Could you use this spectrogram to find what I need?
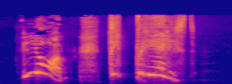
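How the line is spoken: Delighted squeal. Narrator (Russian): восхищенно завизжала я

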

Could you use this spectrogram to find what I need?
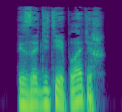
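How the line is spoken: Plain. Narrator (Russian): спросил я

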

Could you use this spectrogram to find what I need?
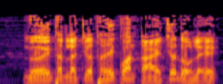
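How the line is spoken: Sneering. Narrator (Vietnamese): Cận Tố Tố cười khẩy nói

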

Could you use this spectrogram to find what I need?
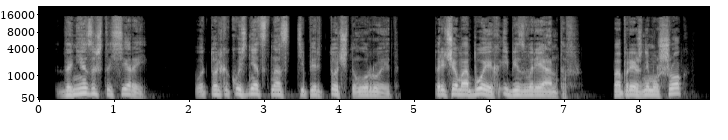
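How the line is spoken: Quiet, seemingly calm, unusual tone. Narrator (Russian): Говорит вроде спокойно, негромко, но как-то не похожа сейчас речь товарища на его повседневную болтовню

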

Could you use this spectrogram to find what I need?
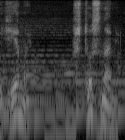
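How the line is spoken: Quiet moan. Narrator (Russian): Лютик тихо застонал

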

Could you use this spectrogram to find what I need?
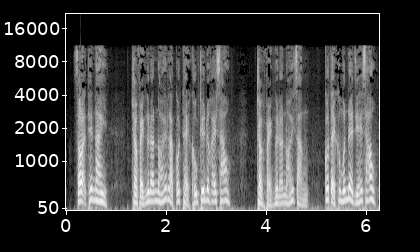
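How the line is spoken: Angry shout. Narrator (Vietnamese): quát lên

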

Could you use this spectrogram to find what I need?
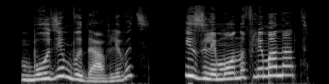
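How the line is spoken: Cheerful. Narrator (Russian): бодро решила я

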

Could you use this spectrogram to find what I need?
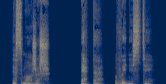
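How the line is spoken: Whisper. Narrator (Russian): прошептала сияющая

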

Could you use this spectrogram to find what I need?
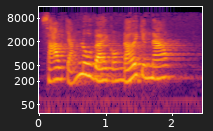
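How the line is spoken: Stern rebuke. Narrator (Vietnamese): Tôn Tẩn nạt rằng

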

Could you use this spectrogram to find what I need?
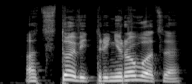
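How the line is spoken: Barked command. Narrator (Russian): гаркнул Семён

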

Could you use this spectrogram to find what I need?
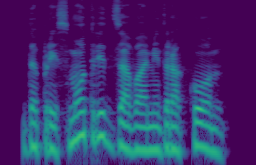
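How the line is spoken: Quiet mage. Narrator (Russian): тихо произнес маг

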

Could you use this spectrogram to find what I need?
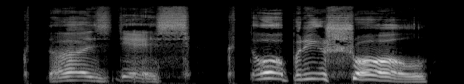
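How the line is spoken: Creaky ruler's voice. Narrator (Russian): проскрипела правительница

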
